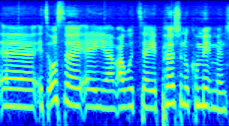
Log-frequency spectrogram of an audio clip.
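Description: A woman with an Australian accent, high pitch, fairly even intonation and a fairly quick pace. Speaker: Bible college student. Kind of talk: interview testimony. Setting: church.

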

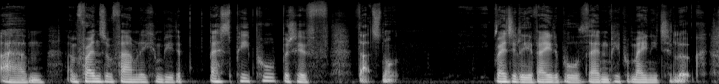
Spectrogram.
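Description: Somewhat breathy, a man speaks with ordinary pitch variation and long, frequent pauses. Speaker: loneliness campaign director, expert guest. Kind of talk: panel discussion.

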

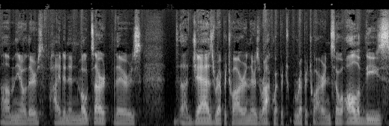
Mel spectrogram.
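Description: A man with an American accent speaks at a fairly low pitch. His delivery is fairly slow, with monotone, flat intonation. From US Midwest (Wisconsin). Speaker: music theorist, professor. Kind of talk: casual chat.

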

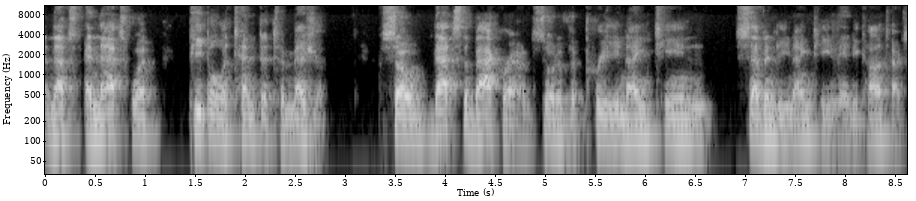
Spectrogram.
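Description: At a very slow pace, a man talks in a dark, mellow, somewhat breathy tone with monotone, flat intonation at a medium pitch. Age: 70s. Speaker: psychologist and professor. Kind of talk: interview.

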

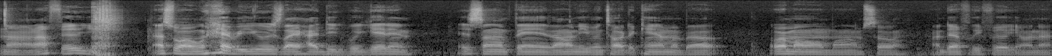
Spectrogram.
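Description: A man's fairly low-pitched voice at a very fast pace, with fairly even intonation. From US Midwest (St. Louis). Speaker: college student. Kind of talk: casual chat.

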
